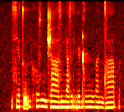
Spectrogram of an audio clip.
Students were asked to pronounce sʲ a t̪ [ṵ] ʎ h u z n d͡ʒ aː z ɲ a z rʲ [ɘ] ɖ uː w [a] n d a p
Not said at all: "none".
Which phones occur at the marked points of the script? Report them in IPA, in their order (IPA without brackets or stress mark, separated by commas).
ṵ, ɘ, ɐ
